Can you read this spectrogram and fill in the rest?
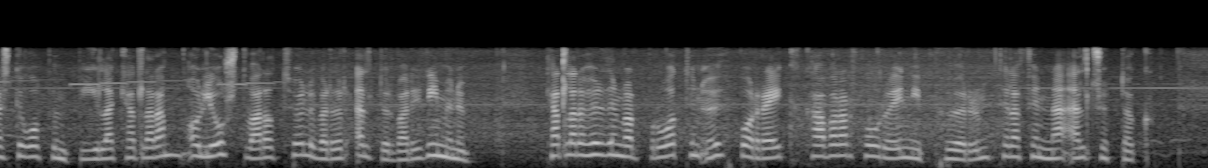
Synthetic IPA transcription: ajst̪ɪɔːpʏmpiːlacʰat̪laɾaɔɣljowst̪vaɾaðt̪ʰœːlʏvɛɾðʏɾɛlt̪ʏɾvaɾiɾiːmɪnʏ | cʰat̪laɾaɦʏɾðɪnvaɾpɾɔːt̪ɪnʏhpɔɣrejkkʰːaːvaɾaɾ̥foːwɾʏɪnːipʰœːɾʏmt̪ʰɪlaðfɪnːaʔɛ̰lt̪sʏhp̚t̪œk

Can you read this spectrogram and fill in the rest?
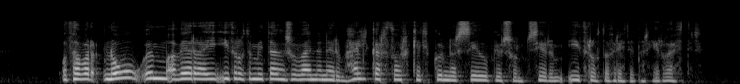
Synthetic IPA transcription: ɔɣθaðvaɾnoːwʏmaðvɛːɾaiʔiːθɾowht̪ʏmit̪aːɣɪnsɔvɛnːɪnɛɾʏmɦɛlkaɾ̥θɔr̥cɛt̪l̥kʏnːaɾ̥sɪːɣʏpjœɾ̥sɔnsjɛːɾʏmiːθɾowht̪afɾʔɛːt̪ɪt̪naɾ̥çɛːɾɔɛft̪ɪ̥ɾ̥

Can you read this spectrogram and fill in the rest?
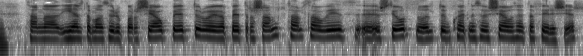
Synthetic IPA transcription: θanːaðjɛhɛlt̪amaðθʏɾʏpaːɾasjaːwpɛːt̪ʏɾɔɣejɣapɛːt̪ɾasamt̪ʰalθawvɪðst̪jowɾt̪nœlt̪ʏmkʰvɛɾt̪nɪθœɥsjaːwθɛht̪ːafɪɾɪɾ̥sjɛɾ̥

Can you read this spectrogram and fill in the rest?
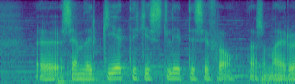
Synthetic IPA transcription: sɛmðejɾcɛːt̪ɛhcɪst̪lɪːt̪ɪsɪfɾa̰wθa̰̥sɛma̰ðɛ̰ɾʏ

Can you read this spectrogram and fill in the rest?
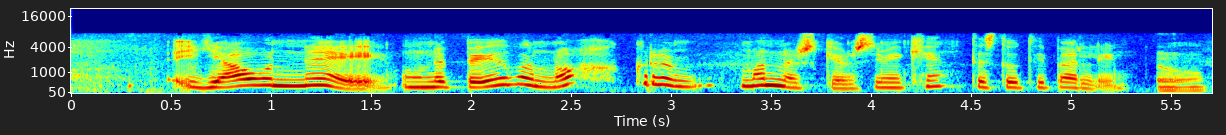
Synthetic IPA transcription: jaːwnejhunɛɾpɪɣðanɔhkɾʏmːanːʏscʏmsɛmjɛcʰejn̥t̪ɪst̪uːt̪ipɛɾlḭn

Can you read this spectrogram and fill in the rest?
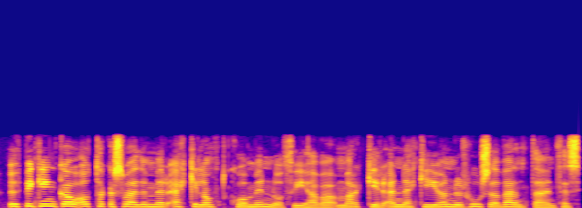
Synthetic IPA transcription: ʏhpiciŋkawaːwt̪ʰaːkasvaːjðʏmɛɾɛ̰hcɪlawn̥t̪kʰɔːmɪnɔɣθvihava̰maɾcɪɾɛnːɛhcɪiœnːʏɾ̥huːsaðvɛɾnt̪aɛnθɛsː

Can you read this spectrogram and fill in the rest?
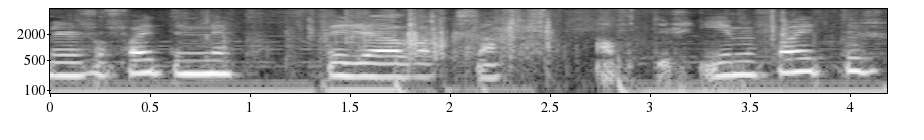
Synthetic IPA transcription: mɛɾɛs̬afaːjt̪ʏnːɪpɪɾjaːðvaksa | a̰ft̪ʏ̰ɾ̥jɛ̰mɛfaːjt̪ʏɾ̥

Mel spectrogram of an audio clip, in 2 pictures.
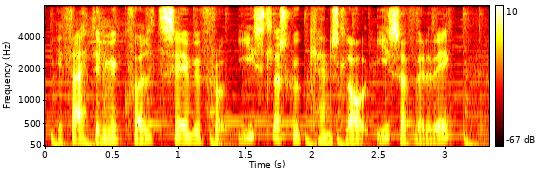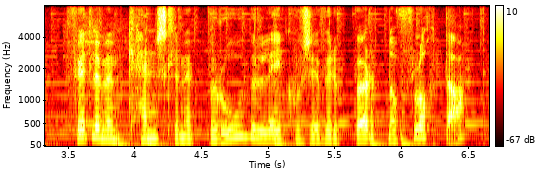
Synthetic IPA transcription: iθajht̪ɪɾmikʰvœlt̪seːjɪmvɪfɾa̰wist̪lɛnskʏcʰɛnstlʏa̰wisafɪɾðɪ | fjɛːt̪lʏmʏmcʰɛnst̪lɪmɛðpɾuːðʏleːjkhusɪfɪɾɪɾpœɾt̪nɔɣflowht̪a̰

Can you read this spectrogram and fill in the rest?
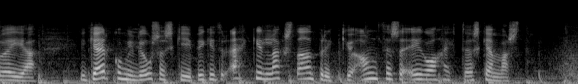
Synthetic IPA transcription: ɔeːjaicajɾ̥kʰɔːmiljoːwsascɪːpɪcɛːt̪ʏɾʔɛhcɪlaxst̪aðpɾɪcːʏʔawnθɛsːaeːjɣaaɦajht̪ʏaðscɛmːast̪

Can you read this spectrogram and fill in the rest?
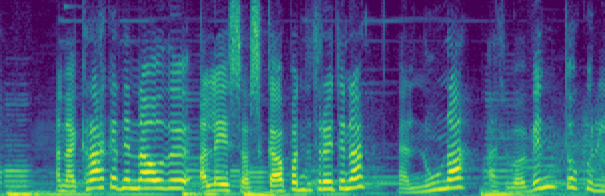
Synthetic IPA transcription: hanːakʰɾahkat̪nɪnaːwðʏa̰ðleːjsaskaːpant̪ɪθɾœɥt̪ɪna | ɛnːuːnaaθɛvavɪnt̪ɔhkʏɾ

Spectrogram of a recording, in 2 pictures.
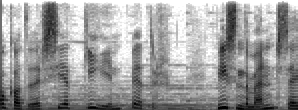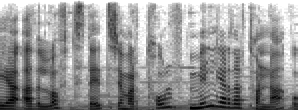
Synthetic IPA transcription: wkaːwt̪ɪðɪɾ̥sjɛːðciːɣɪnpɛːt̪ʏɾ̥ | viːsɪnt̪amɛnːseːjaʔaðlɔft̪st̪eːjt̪sɛmvaɾ̥t̪ʰowlvmɪljaɾðaɾ̥t̪ʰɔnːaʔɔ

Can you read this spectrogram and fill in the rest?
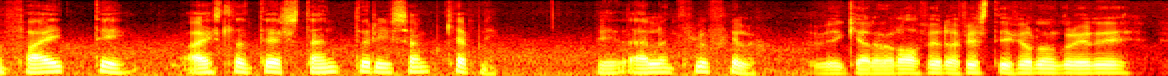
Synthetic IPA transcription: mfaːjt̪ɪa̰jst̪lant̪ɛɾ̥st̪ɛnt̪ʏɾisamcʰɛpnɪ | vɪðɛɾlɛnt̪flʏxfjɛːlʏx | vɪðcɛɾɪmɾaðfɪɾafɪr̥st̪ɪifjowɾt̪ɔŋkɾejɾðɪ

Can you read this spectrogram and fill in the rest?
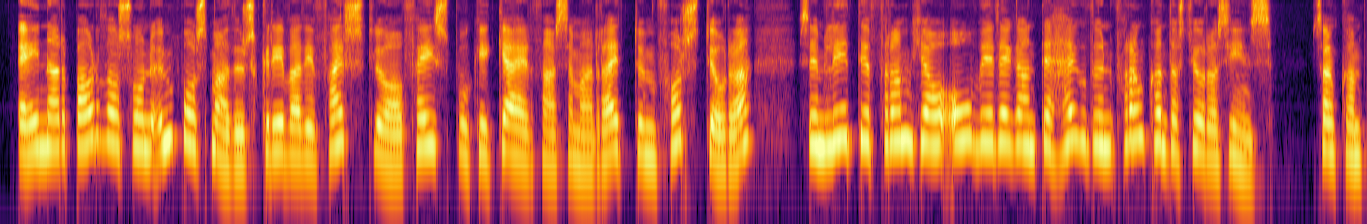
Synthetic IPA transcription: eːjnaɾpawɾðasɔnʏmpɔsmaːðʏɾ̥skɾɪːvaðɪfajr̥st̪lʏawfeːjspucɪcaːjɾ̥θasɛmhanraːjt̪ʏmfɔr̥st̪joːwɾa | sɛmlɪːt̪ɪɾfɾamçawoːwvɪɾɛɣant̪ɪɦɛɣðʏnfɾamkʰvant̪ast̪joːwɾasiːns | samkʰvant̪

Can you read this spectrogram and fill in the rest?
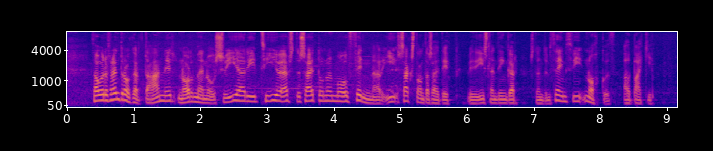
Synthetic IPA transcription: θawɛɾʏfɾɛjmt̪ɾɔhkaɾt̪aːnɪɾnɔɾðmɛnɔɣsviːaɾit̪ʰiːjʏɛfst̪ʏsaːjt̪onʏmɔɣfɪnːaɾisakst̪ant̪asaːjt̪ɪvɪ̰ðist̪lɛnt̪iŋkaɾ̥st̪œnt̪ʏmθejmθvinɔhkʏ̰ðaðpaːcɪ

